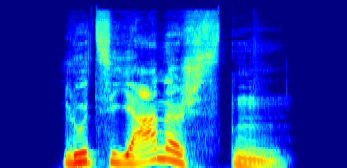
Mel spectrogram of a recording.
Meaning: 1. superlative degree of lucianisch 2. inflection of lucianisch: strong genitive masculine/neuter singular superlative degree
- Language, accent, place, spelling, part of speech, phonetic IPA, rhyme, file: German, Germany, Berlin, lucianischsten, adjective, [luˈt͡si̯aːnɪʃstn̩], -aːnɪʃstn̩, De-lucianischsten.ogg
